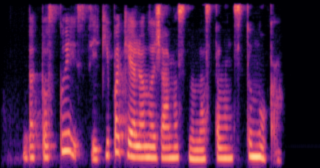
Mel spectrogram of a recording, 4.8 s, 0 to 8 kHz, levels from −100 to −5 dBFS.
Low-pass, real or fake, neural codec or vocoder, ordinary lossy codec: 7.2 kHz; fake; codec, 16 kHz, 4 kbps, FunCodec, trained on Chinese and English, 50 frames a second; MP3, 64 kbps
